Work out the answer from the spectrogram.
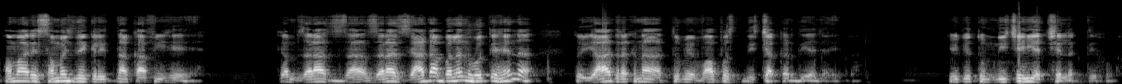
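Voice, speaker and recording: A man's voice: mid-range voice, animated, darkish tone, slightly rough. A man, an Islamic preacher, giving a sermon, repeating phrases and asking the audience questions.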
